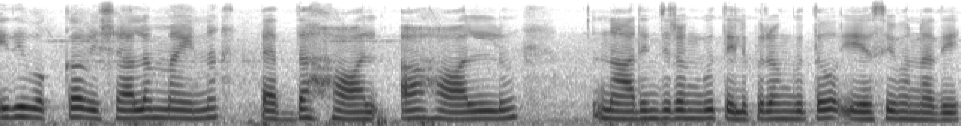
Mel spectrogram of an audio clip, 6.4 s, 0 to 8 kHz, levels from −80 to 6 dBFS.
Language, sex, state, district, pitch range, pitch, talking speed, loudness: Telugu, female, Andhra Pradesh, Srikakulam, 180-200 Hz, 190 Hz, 120 wpm, -14 LUFS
